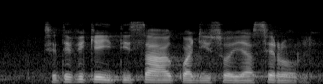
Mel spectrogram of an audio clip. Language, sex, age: Tswana, male, 19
